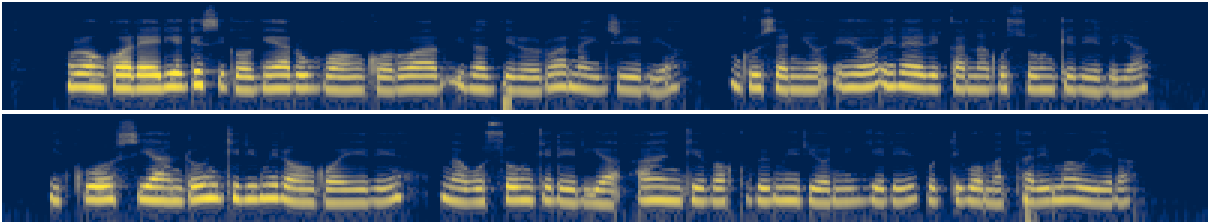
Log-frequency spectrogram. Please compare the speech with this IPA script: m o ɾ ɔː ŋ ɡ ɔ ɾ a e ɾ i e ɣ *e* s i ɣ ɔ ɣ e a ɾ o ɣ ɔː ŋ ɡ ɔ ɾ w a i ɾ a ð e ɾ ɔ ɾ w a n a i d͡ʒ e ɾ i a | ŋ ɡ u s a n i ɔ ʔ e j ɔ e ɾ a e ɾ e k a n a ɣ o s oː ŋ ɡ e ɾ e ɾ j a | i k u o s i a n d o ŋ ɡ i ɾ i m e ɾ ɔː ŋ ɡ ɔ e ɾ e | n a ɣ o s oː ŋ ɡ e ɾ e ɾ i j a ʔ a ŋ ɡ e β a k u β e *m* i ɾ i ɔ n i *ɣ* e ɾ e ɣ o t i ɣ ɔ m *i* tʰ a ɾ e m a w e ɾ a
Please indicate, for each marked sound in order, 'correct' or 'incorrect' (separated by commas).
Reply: correct, correct, correct, incorrect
